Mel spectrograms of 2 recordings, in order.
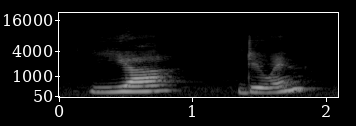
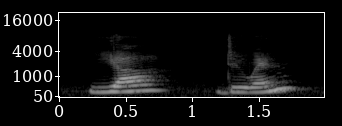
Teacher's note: When we say you doing anything fun, instead you're going to hear ya doing. Ya, the word you is reduced to ya.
